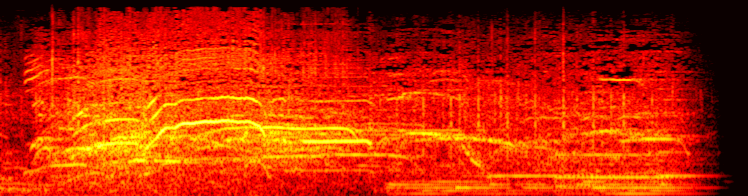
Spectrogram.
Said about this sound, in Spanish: obviamente empezó a, cantar y sí hubo momentos momento donde se le quebraba la voz y la gente le aplaudía y le reconocía además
